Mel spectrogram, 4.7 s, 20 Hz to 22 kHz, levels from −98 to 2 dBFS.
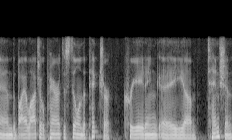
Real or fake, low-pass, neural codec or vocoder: real; 7.2 kHz; none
